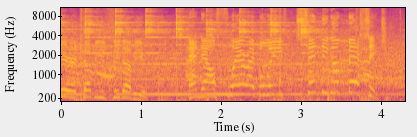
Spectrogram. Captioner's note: bell ringing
